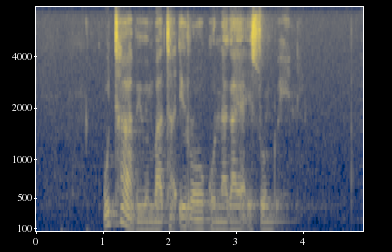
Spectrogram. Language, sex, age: South Ndebele, male, 20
